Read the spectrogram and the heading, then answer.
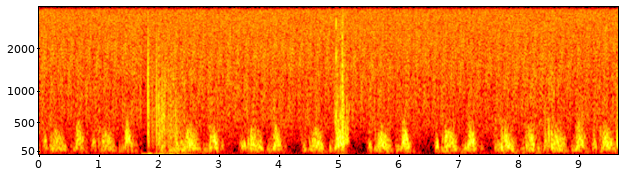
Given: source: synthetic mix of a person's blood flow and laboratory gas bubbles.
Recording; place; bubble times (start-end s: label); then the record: Doppler ultrasound of blood flow; precordium
4.91-5.19 s: bubbles
8.40-8.60 s: bubbles
9.61-9.66 s: bubbles
From the record:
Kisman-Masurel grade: 122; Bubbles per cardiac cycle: 1 to 2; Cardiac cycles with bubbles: 10 to 50%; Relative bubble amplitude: moderate (0.250 to 0.450); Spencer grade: 2 (many but less than half of the cardiac periods contain bubble signals, singularly or in groups); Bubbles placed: anywhere in the cardiac cycle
